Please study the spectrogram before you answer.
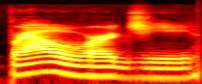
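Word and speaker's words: Brouwerij: I'm going to say it's pronounced brewery, but it's spelled BROUWERJI. Whoa. BROUWERJI. J. And then there's more, but that's just the first name. So that's saying brewery. Browergy.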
